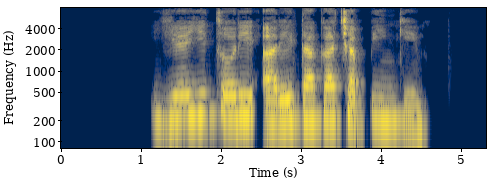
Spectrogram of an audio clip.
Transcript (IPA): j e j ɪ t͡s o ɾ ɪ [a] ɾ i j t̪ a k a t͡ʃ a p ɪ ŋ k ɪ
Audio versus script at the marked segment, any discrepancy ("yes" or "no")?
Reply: no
